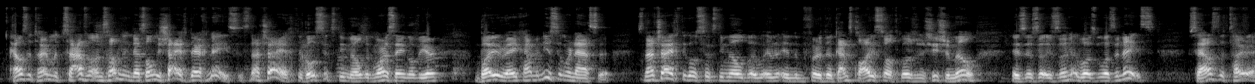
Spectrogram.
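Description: Man, informal religious lecture, slightly high voice, gravelly fry, halting repeated phrases, thinking out loud. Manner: halting, repeats and restarts phrases mid-thought. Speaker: teacher giving a Talmud class.

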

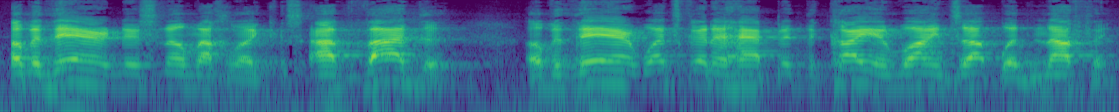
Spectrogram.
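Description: A man with a very bright, forceful, somewhat high voice gives a Talmud lesson. He works through the text in short phrases, repeats them, and asks questions that he then answers himself. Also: moderate pace, poor audio. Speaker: rabbi teaching a class. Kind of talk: Talmud lesson, reading and explaining.

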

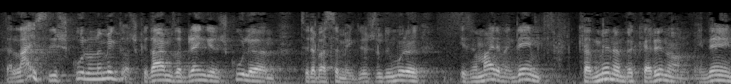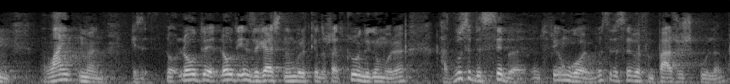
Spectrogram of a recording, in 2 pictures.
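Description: A man with a Yiddish accent teaching a Talmud lesson as a rabbi, halting and often repeating words as he explains. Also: mid-range voice, animated. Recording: dull echoey room recording with faint noise.

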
